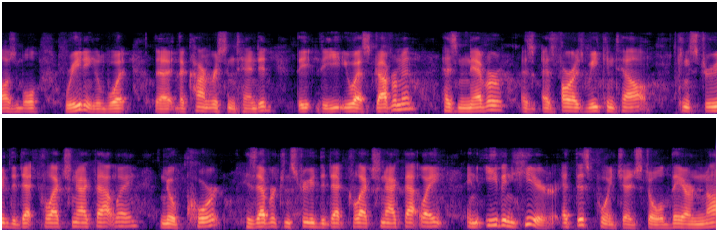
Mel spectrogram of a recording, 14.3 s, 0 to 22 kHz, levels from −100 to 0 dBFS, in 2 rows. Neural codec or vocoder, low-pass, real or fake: codec, 16 kHz, 4.8 kbps, FACodec; 7.2 kHz; fake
